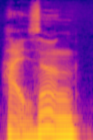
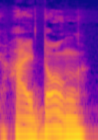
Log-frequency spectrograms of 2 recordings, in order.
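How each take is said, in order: First: The name is said with a Vietnamese-style pronunciation. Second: The name is said with an American-style pronunciation. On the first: "what Google Translate tells me is the Vietnamese pronunciation" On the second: "would be called something like Haidong by Americans"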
